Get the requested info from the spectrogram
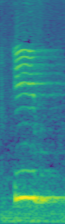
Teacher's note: on evil, I think you should have a little glottal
